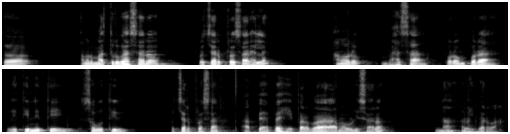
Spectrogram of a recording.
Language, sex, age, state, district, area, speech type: Odia, male, 45-60, Odisha, Bargarh, urban, spontaneous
